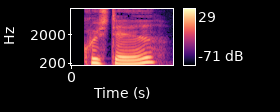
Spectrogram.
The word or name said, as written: krustade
